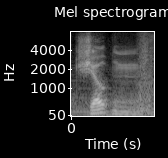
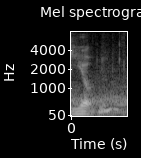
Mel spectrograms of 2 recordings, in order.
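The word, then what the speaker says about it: Jottun: You pronounce it jotin and not y. I always thought it was yoten. I mean, apparently not in this world.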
